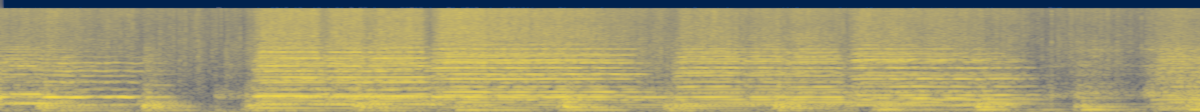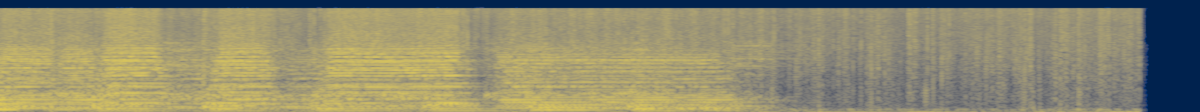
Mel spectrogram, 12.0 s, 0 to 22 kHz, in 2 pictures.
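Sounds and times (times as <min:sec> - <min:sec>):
record surface hiss and crackle: 0:00.0 - 0:11.8.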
